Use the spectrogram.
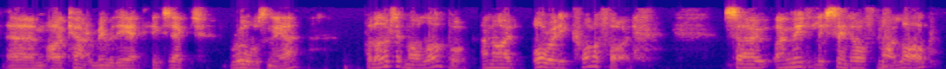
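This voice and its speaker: An older Australian man reminiscing without a script in a halting, storytelling way, as an amateur television hobbyist. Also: medium pitch, animated, highs cut off. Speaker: amateur television enthusiast recounting the past. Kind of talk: unscripted personal reminiscence.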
